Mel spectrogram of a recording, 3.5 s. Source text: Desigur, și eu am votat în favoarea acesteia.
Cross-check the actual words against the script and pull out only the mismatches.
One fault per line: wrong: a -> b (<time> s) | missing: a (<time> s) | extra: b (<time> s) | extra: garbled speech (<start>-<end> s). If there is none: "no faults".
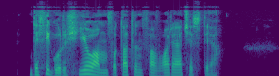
no faults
